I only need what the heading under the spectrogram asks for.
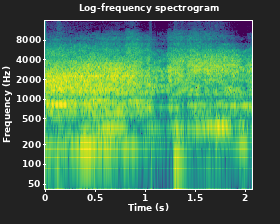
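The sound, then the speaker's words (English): A neighbor's fast car accelerates away as he heads off to work, tires squealing, a sustained screeching skid over a revving engine, fairly loud and continuous throughout with no talking. “Sounds like the neighbor's headed off to work, guys. Sounds like the neighbor's headed off. He's got a nice fast car.”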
